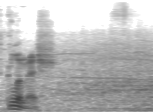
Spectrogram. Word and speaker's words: Glimesh: I mean, it's Glimish. Is it? Is that just your Australian accent? No, that's actually how it's pronounced. So the Americans would pronounce it like Glimesh? Maybe if the Americans are pronouncing it Glimesh, maybe we'd be pronouncing it like Glimesh. Do you know what I mean? Like, no, it's Glimish. They don't overpronounce mesh.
